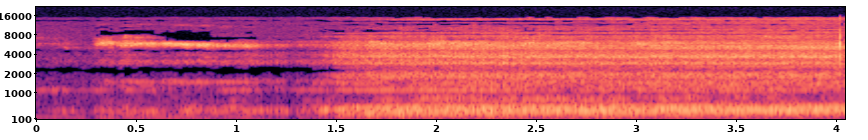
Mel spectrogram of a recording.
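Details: Black Vulture chicks at their nest give a steady, breathy hiss that starts after a quiet second and rasps on without a break, with a faint high whine behind it.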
